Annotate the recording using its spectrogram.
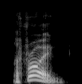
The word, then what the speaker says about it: Laphroaig: And that is Laphroaig. – Laphroaig.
